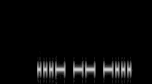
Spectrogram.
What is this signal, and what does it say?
Morse code, heard as a keyed tone, about 40 wpm, 700 Hz. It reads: VMB
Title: USA Call Sign Postfixes - 3 Letters 40wpm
